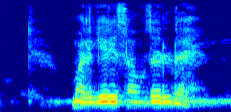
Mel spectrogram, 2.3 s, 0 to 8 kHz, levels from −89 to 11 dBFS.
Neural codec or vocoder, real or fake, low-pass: none; real; 7.2 kHz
